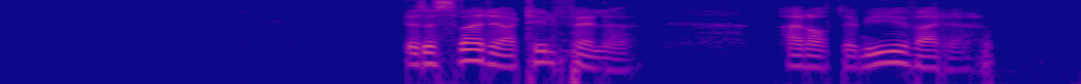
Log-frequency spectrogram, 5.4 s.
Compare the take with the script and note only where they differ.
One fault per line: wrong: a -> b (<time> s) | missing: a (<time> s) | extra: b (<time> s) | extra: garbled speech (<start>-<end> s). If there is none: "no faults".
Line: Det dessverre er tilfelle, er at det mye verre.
no faults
